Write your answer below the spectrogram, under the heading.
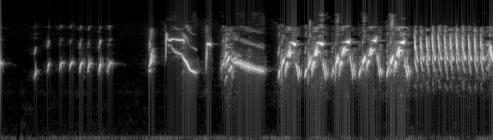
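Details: European goldfinch song recorded at Tizi Ouzou. It opens with a row of soft repeated high pips, swells into bright, rapid, descending twitters, then ends in a dry buzzy trill.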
